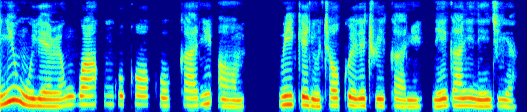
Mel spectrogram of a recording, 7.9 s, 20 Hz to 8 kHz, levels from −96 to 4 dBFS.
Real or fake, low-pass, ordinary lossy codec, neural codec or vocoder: real; none; none; none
